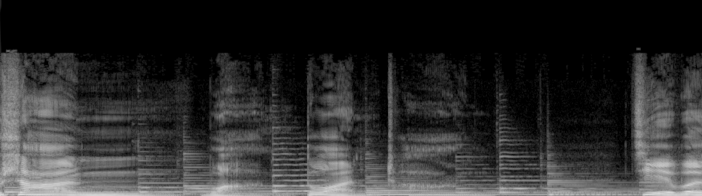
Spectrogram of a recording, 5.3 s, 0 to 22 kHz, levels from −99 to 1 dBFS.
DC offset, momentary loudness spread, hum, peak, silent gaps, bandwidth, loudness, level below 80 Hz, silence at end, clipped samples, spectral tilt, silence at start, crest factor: under 0.1%; 16 LU; none; -2 dBFS; none; 16 kHz; -21 LUFS; -44 dBFS; 0 s; under 0.1%; -5.5 dB/octave; 0 s; 18 dB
